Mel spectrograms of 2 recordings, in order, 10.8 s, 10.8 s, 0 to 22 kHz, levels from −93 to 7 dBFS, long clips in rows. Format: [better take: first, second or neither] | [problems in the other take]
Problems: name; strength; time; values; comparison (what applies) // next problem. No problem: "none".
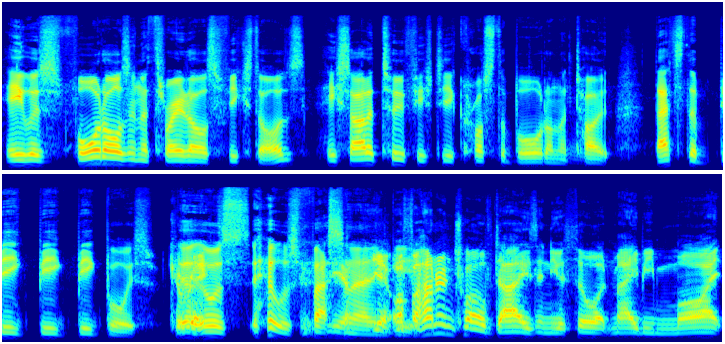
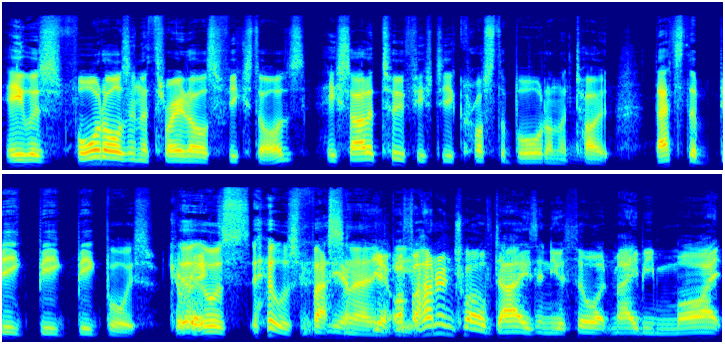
neither | thin; very; fading below 400 Hz; the same in both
